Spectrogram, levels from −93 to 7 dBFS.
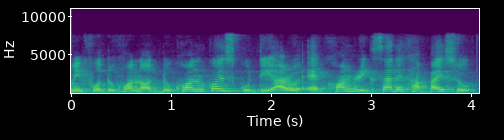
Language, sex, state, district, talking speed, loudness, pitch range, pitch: Assamese, female, Assam, Sonitpur, 145 wpm, -15 LUFS, 205-250 Hz, 215 Hz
